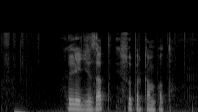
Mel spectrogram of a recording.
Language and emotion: Russian, neutral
